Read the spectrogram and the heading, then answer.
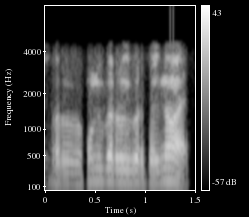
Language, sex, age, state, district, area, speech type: Assamese, male, 18-30, Assam, Goalpara, rural, conversation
